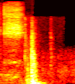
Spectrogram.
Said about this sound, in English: Won't you shut the door? The rain's beating in.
